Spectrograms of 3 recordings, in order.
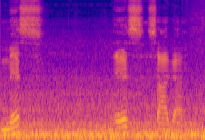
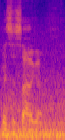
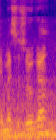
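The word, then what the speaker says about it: Mississauga: oh it's it's pronounced Miss is Saga Miss Saga just let you know what did I say muga I was pronouncing the U why don't they just drop the U so we won't be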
